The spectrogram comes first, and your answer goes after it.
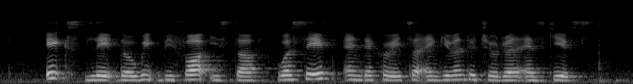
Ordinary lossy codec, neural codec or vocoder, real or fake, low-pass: none; none; real; none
